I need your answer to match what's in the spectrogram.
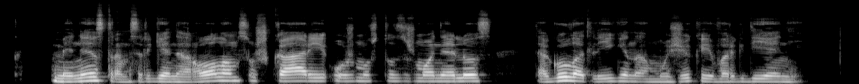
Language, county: Lithuanian, Šiauliai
